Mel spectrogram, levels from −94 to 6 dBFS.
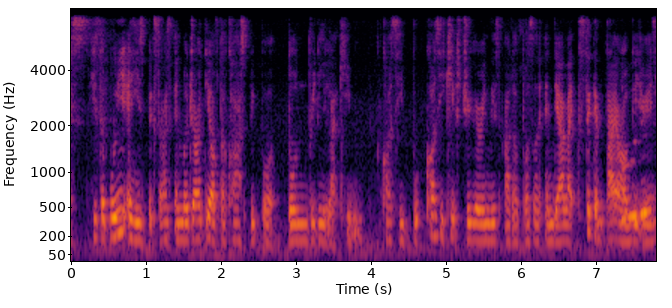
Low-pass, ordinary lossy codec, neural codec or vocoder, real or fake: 7.2 kHz; none; none; real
